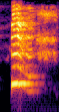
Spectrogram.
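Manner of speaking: short high squeal of laughter; a quick helpless laugh. Real, not acted. Preacher still laughing at her cousin's answer, high squeal.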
